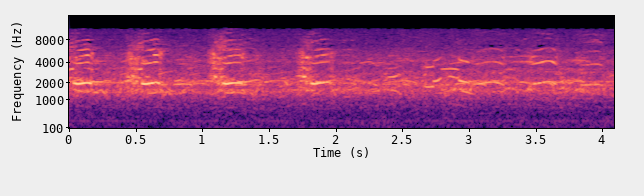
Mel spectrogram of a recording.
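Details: Gulls raising a din to frighten off predators, human or bird; short harsh cries repeat roughly twice a second over a background of many more distant gulls.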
